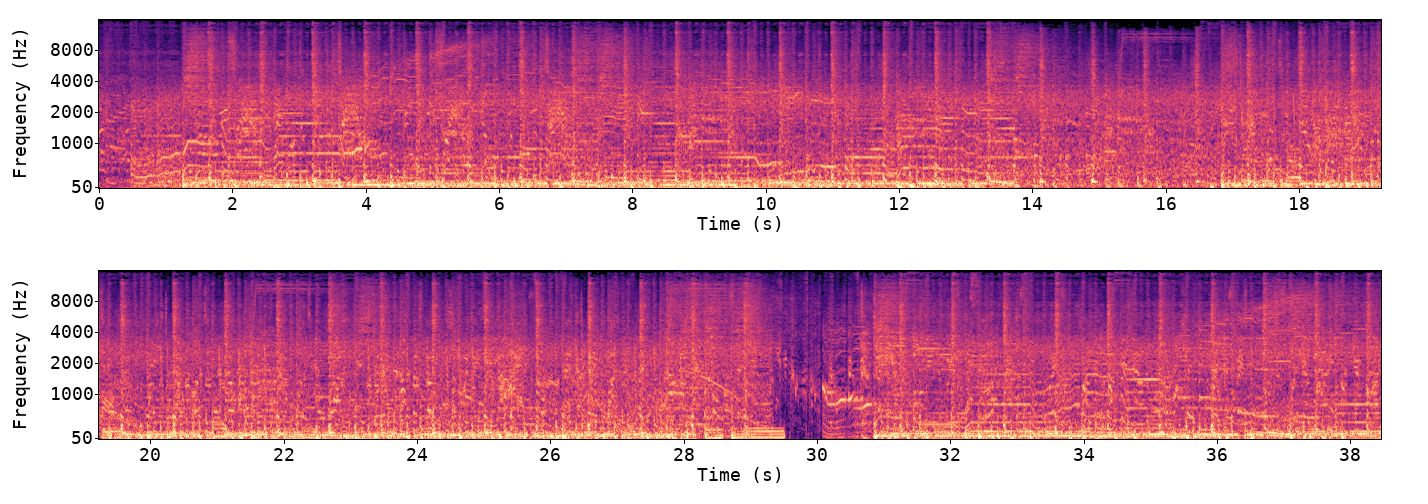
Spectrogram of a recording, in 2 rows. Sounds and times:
Music: 0.0 - 38.4.

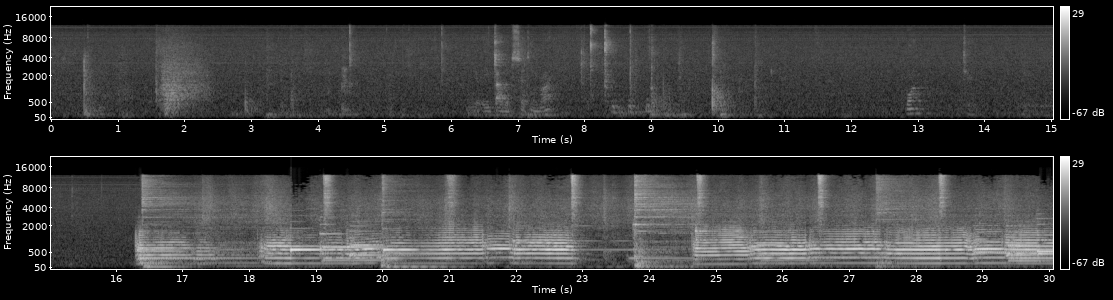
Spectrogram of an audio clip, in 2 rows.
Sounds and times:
Inside, large room or hall: 0.0 - 11.4, 12.7 - 30.0
Jazz: 16.3 - 30.0.

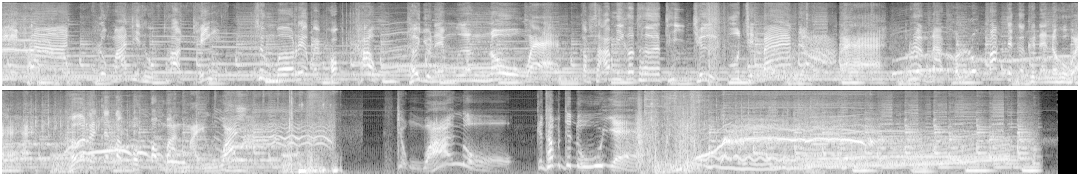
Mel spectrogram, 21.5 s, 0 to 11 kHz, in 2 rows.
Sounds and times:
Speech: 0.0 - 13.6, 14.7 - 17.2
Music: 0.0 - 13.7, 17.7 - 21.3.

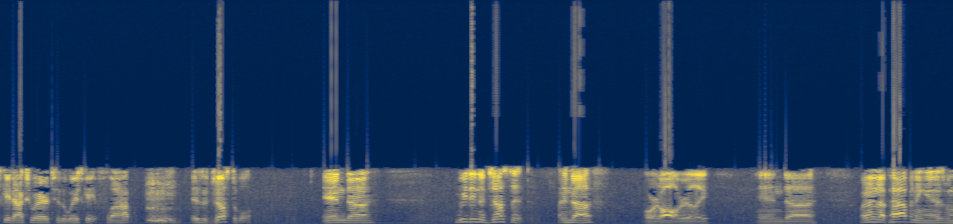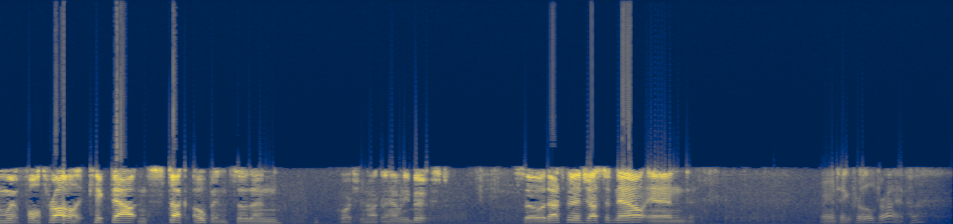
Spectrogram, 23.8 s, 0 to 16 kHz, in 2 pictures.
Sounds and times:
Speech: 0.0 - 1.7, 2.4 - 3.2, 4.0 - 4.8, 5.7 - 15.5, 16.2 - 17.6, 18.4 - 20.7, 22.2 - 23.6.

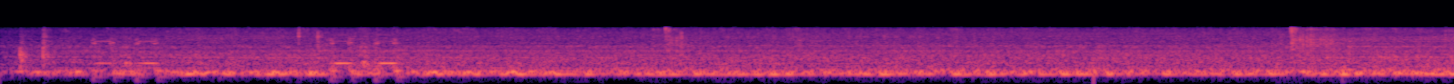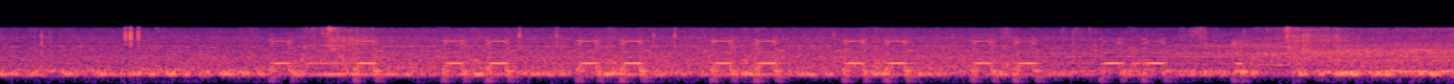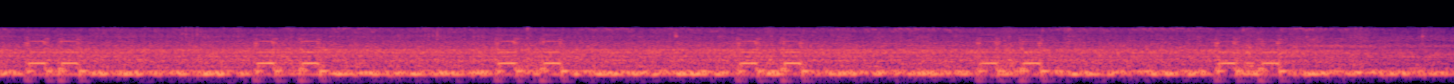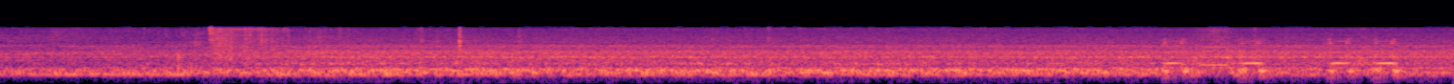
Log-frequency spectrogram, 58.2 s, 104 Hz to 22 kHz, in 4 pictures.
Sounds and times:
Printer: 0.0 - 8.7, 12.8 - 58.1.

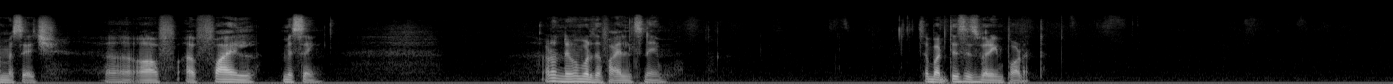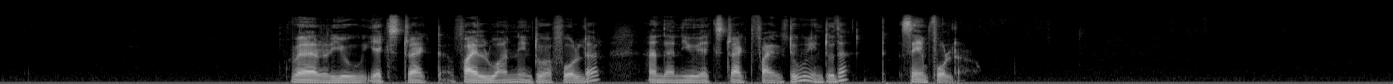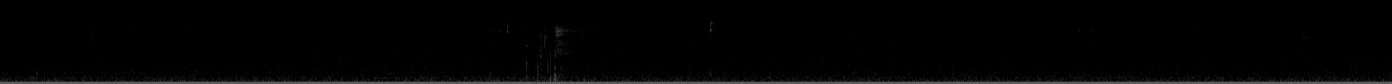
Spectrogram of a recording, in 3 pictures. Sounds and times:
Speech: 0.0 - 3.3, 5.4 - 6.8, 9.0 - 10.5, 16.8 - 23.8.

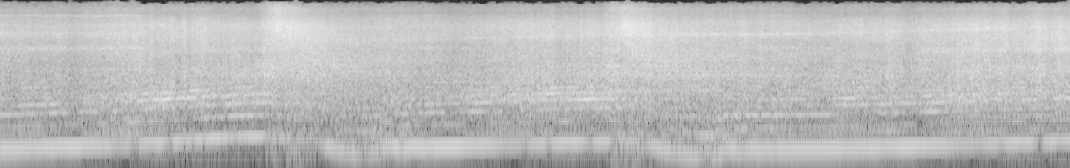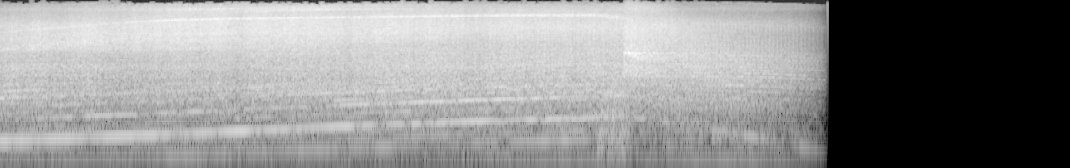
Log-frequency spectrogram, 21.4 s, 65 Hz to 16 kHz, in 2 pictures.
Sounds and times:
Accelerating, revving, vroom: 0.0 - 18.5
Car: 0.0 - 19.0.

